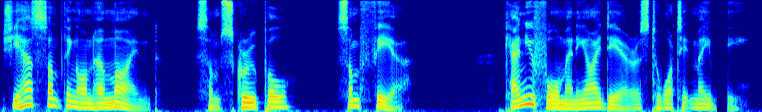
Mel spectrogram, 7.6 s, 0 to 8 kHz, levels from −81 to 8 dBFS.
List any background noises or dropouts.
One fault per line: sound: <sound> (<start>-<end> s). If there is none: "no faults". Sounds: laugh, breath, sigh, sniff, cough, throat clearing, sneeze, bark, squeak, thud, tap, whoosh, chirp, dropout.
sound: dropout (7.2-7.3 s)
